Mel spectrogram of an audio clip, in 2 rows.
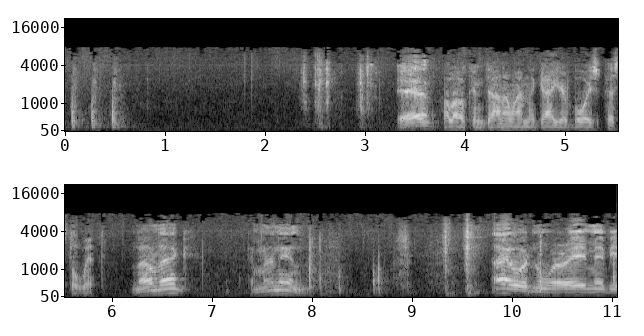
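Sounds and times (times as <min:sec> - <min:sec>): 
knocks on a wooden office door: 0:00.0 - 0:00.7
speech: 0:03.3 - 0:06.8, 0:07.4 - 0:08.1, 0:09.9 - 0:11.0.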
